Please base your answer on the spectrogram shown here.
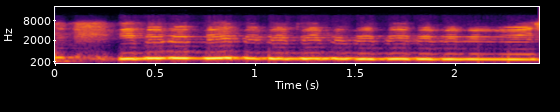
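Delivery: loud, high mock nagging babble; nagging chatter. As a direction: imitate a nagging wife who never stops dripping like a leak. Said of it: "Sabe aquela mulher rixosa, aquela goteira?".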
